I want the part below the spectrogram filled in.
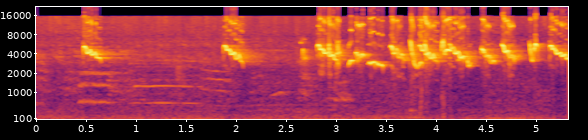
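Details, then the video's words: Lombok white-eye, a yellow kecial kuning, singing a masteran training song used to provoke rivals: a few thin, steady whistles at first, then a loud run of quick, high, descending chirps and twitters. "Masteran Kecial Kuning SELALU SUKSES Pancing Emosi Lawan Bikin Cepat GACOR"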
